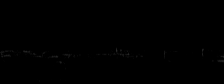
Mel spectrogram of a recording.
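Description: Near silence: faint background hiss with a faint steady low hum.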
